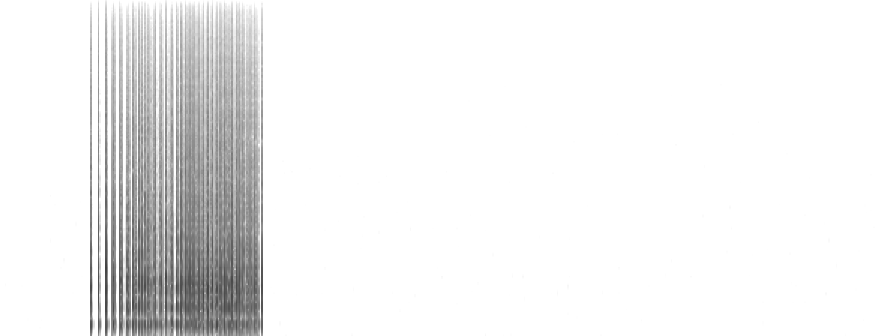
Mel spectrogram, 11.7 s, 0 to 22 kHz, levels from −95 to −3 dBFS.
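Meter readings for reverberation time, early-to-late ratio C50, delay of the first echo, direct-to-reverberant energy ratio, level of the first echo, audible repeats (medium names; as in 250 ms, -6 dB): no reverb, no reverb, 101 ms, no reverb, -20.0 dB, 3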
